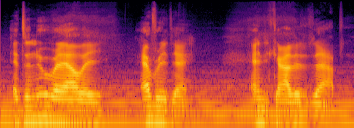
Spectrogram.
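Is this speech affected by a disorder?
Yes: ALS; shortness of breath.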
